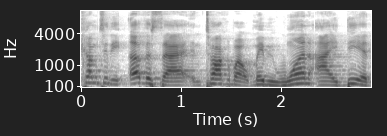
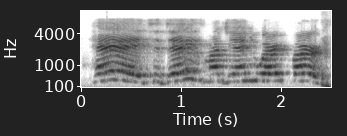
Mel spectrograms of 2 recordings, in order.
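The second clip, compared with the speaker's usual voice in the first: more energetic, higher and louder; 12 semitones higher, 11 dB louder than usual. Saying an affirmation again after being asked for more energy: more energy. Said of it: "A little more energy".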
